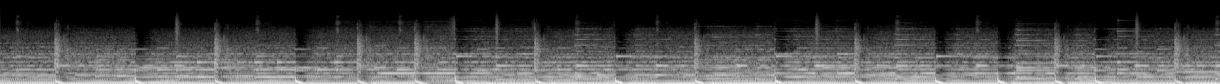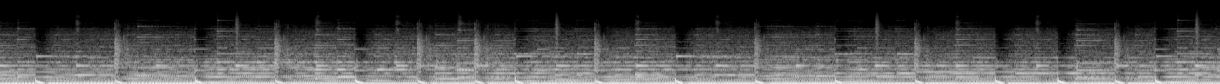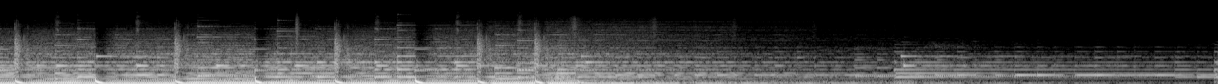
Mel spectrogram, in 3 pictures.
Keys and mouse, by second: 0.6 Tab, 1.3 KP_Divide, 2.2 h, 2.6 shift+click, 3.2 shift+click, 3.6 Tab, 4.1 2, 6.5 click, 6.7 alt+click, 9.5 alt+shift+click, 9.9 x, 11.0 shift+middle click, 12.2 click, 12.4 alt+click, 13.2 alt+click, 13.9 alt+shift+click, 14.1 x, 14.6 shift+middle click, 15.3 ctrl+z, 16.0 shift+middle click, 16.1 a, 17.1 alt+click, 18.4 alt+shift+click, 19.0 alt+shift+click, 19.6 alt+shift+click, 20.2 alt+shift+click, 20.8 alt+shift+click, 21.6 middle click, 22.7 KP_Decimal, 23.7 middle click, 24.1 shift+middle click, 25.0 alt+shift+click, 25.6 alt+shift+click, 26.2 alt+shift+click, 26.7 alt+shift+click, 27.2 alt+shift+click, 28.0 alt+shift+click, 28.5 alt+shift+click, 29.0 middle click, 30.1 alt+shift+click, 30.5 shift+middle click, 31.8 alt+shift+click, 32.3 alt+shift+click, 32.8 alt+shift+click, 33.7 alt+shift+click, 34.2 alt+shift+click, 34.9 alt+shift+click, 35.2-36.4 middle drag, 36.4 alt+shift+click.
